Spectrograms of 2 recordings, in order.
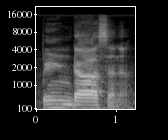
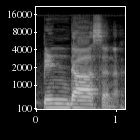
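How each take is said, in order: No difference in how they are said.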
